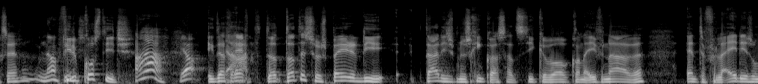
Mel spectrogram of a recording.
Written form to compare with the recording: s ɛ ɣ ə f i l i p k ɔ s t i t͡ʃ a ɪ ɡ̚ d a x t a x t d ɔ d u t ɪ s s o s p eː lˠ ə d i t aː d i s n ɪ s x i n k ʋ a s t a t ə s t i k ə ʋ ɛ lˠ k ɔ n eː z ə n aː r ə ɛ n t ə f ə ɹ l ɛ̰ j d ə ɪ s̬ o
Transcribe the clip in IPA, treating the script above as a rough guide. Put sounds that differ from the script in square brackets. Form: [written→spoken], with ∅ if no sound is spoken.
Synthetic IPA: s ɛ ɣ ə f i l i p k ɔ s t i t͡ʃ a ɪ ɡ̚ d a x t [a→ɛ] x t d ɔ d [u→ɔ] t ɪ s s o s p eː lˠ ə d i t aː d i s [n→m] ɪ s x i n k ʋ a s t a t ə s t i k ə ʋ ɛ lˠ k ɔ n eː [z→v] ə n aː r ə ɛ n t ə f ə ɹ l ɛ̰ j d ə ɪ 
